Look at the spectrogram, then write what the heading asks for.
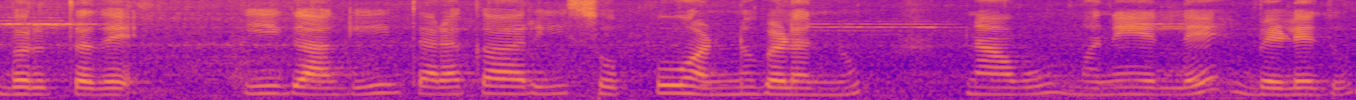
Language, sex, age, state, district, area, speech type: Kannada, female, 30-45, Karnataka, Chamarajanagar, rural, spontaneous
